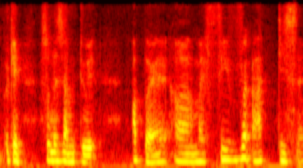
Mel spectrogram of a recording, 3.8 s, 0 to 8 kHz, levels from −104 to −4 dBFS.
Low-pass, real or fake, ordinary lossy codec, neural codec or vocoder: 7.2 kHz; fake; Opus, 64 kbps; codec, 16 kHz, 1.1 kbps, Voila-Tokenizer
